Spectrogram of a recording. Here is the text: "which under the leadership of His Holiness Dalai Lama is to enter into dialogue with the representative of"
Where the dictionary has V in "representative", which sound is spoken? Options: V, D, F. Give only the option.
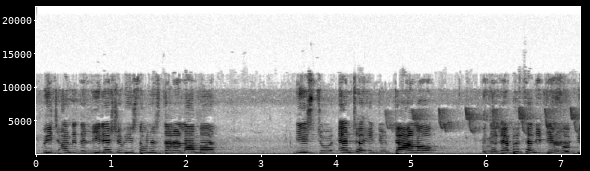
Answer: F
